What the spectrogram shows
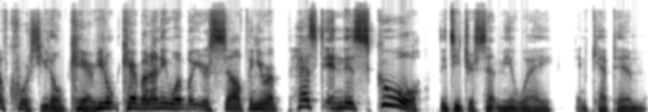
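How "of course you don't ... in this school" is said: loud, high, furious scream, patience gone. Retelling screaming back at a classmate in front of the teacher: imitating own past screaming. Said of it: "I screamed back".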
